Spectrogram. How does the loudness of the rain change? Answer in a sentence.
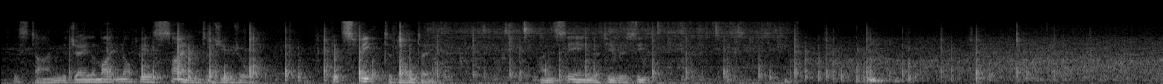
The loudness of the rain goes up.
